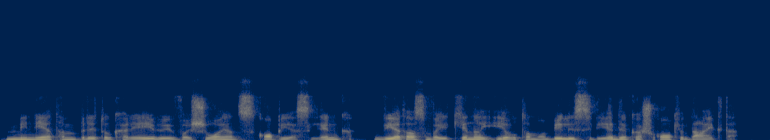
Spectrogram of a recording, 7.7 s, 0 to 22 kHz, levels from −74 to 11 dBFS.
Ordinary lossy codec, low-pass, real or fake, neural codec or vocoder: Opus, 16 kbps; 7.2 kHz; fake; codec, 16 kHz, 0.8 kbps, ZipCodec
